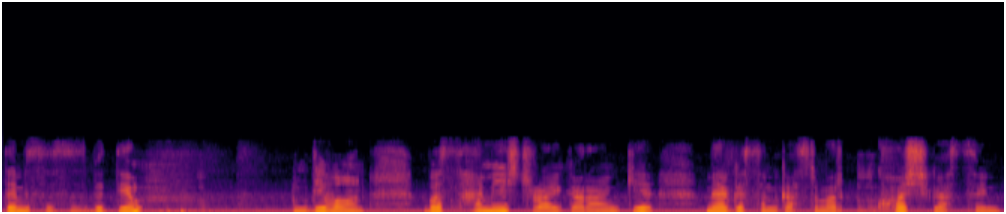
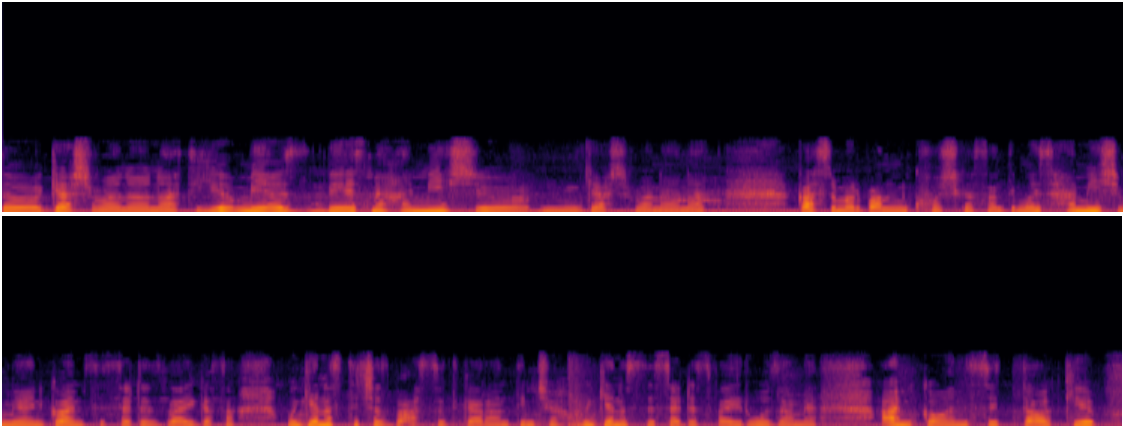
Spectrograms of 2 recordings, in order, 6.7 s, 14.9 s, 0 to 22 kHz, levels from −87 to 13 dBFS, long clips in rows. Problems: none marked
